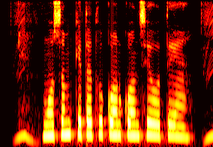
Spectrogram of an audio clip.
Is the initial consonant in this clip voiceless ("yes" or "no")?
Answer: no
